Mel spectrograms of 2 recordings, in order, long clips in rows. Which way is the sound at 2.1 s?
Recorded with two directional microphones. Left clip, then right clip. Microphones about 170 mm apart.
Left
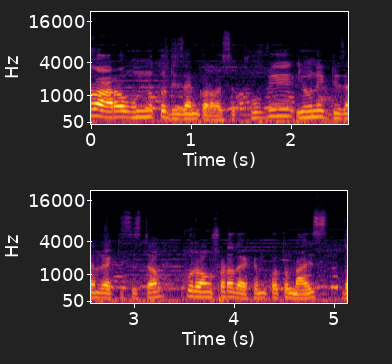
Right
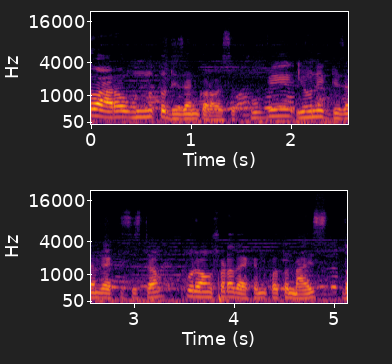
60° left (ahead or behind).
